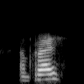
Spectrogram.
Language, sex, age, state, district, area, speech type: Bodo, female, 45-60, Assam, Chirang, rural, conversation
